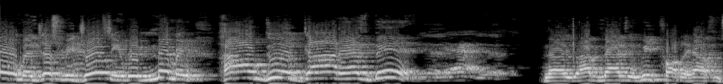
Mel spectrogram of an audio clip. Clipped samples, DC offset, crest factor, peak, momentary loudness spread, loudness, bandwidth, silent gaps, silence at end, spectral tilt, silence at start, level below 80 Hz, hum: under 0.1%; 0.6%; 12 dB; -2 dBFS; 9 LU; -15 LUFS; 11 kHz; none; 0 s; -5.5 dB/octave; 0 s; -54 dBFS; none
